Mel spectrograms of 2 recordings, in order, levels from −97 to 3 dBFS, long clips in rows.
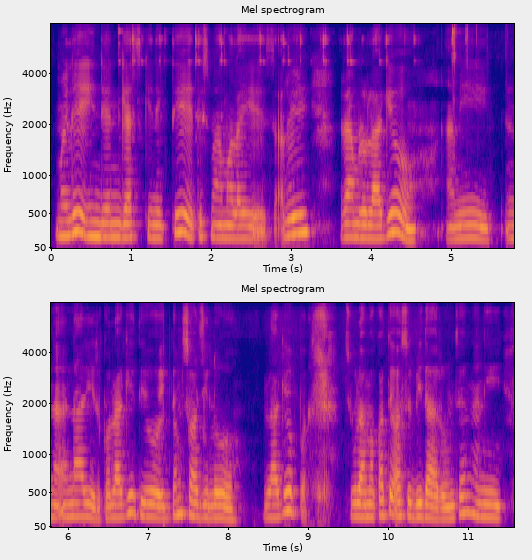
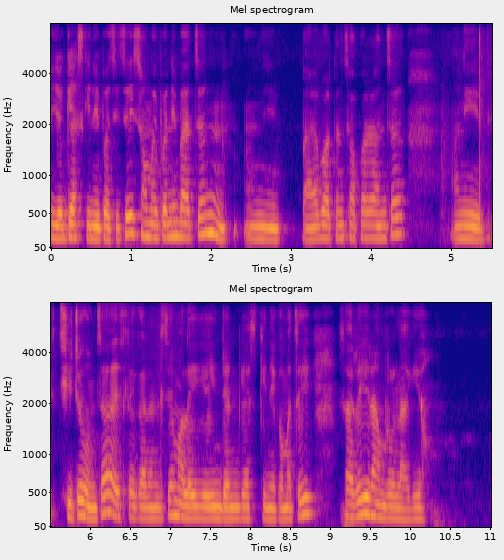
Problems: background sounds at intervals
